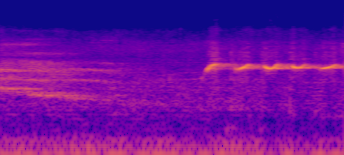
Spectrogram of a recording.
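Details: Canary from Lampung giving a steady whistled trill of evenly repeated slurred notes, starting after a stretch of low hum and a faint, fading tonal sound.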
